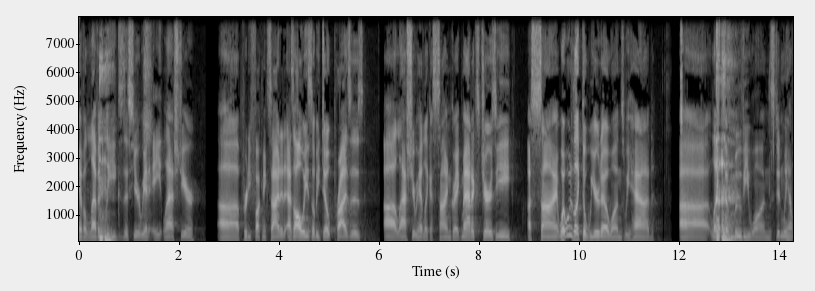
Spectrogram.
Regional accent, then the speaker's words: St. Louis, Missouri, United States; I grew up in St. Louis, and Pujols came up in 2004.

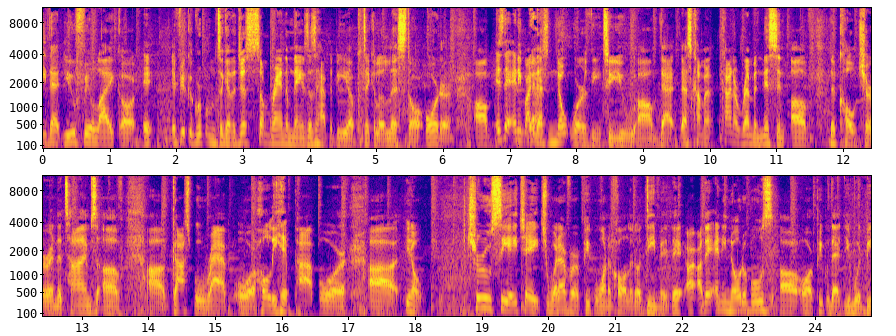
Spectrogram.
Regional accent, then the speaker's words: New York City, New York, United States; I'm based in New York City, born and bred in New York City.

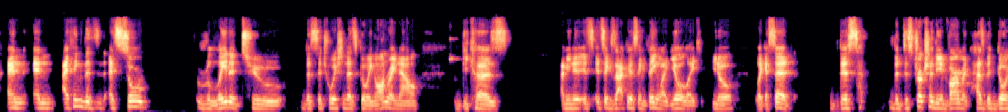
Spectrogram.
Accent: France; moved away; I grew up in France and I learned the history of France

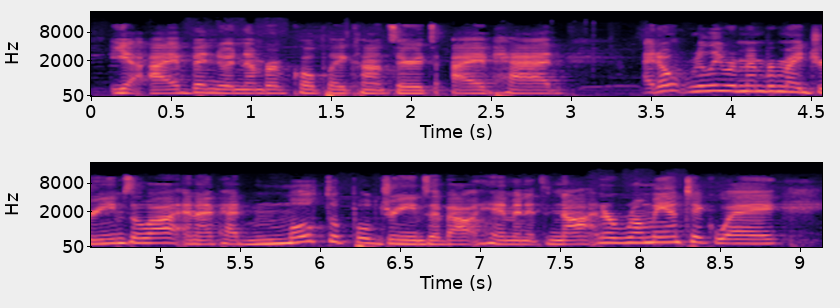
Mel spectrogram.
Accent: Michigan, United States; We're both from Michigan.

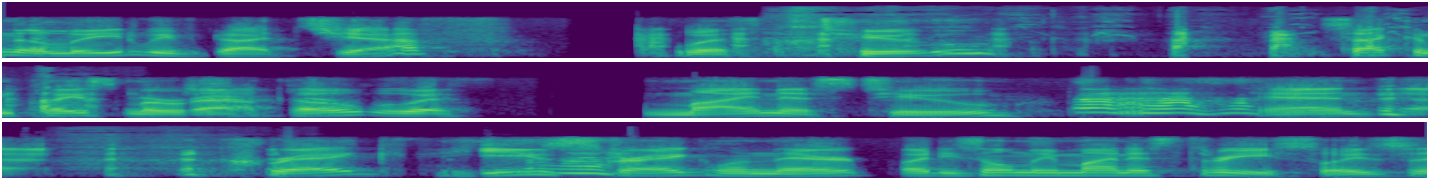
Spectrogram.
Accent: Canada; I'm a Canadian asking the questions.

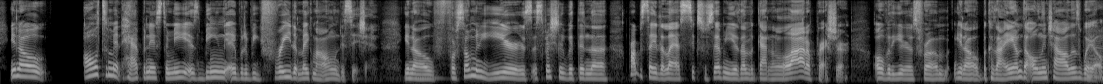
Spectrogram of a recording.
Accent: Baton Rouge, Louisiana, United States; I'm originally from Baton Rouge, Louisiana.

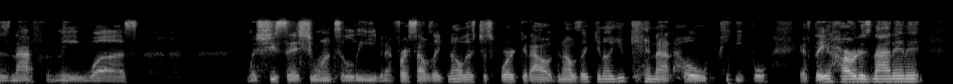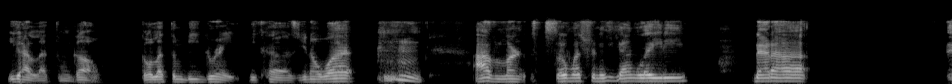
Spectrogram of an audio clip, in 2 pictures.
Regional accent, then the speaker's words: Milwaukee, Wisconsin, United States; I'm from Milwaukee

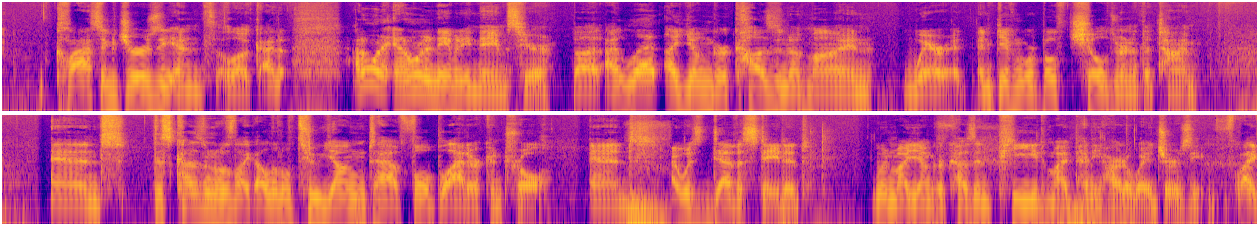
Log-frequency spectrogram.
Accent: Dallas, Texas, United States; I grew up in Dallas

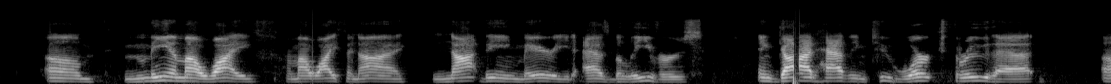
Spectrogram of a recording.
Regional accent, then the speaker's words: South Carolina, United States; I grew up in South Carolina.

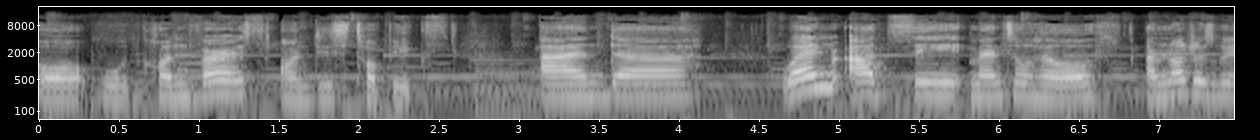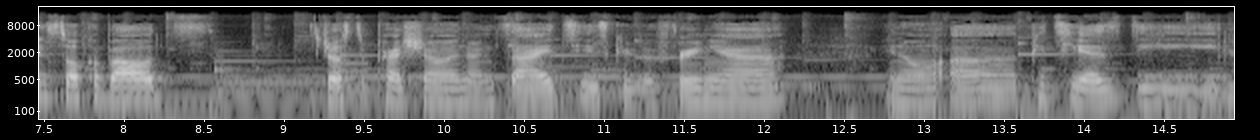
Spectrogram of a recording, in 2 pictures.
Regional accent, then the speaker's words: Nigeria; I'm Nigerian

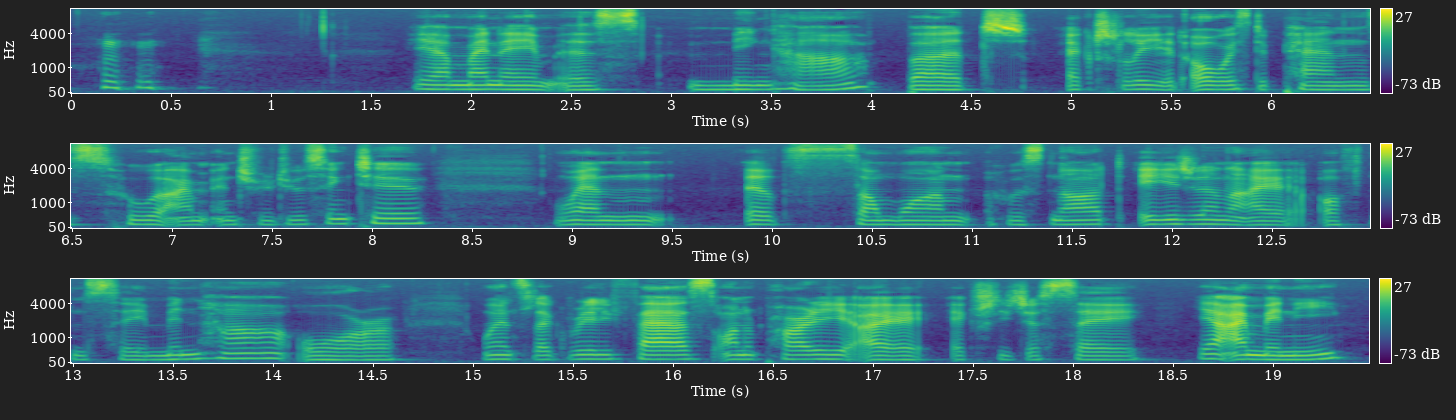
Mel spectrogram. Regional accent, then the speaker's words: Berlin, Germany; I'm from Berlin, and I'm not actually mentioning that my parents are from Vietnam.

